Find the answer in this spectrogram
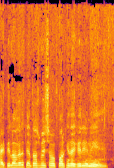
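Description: A person speaking; only speech, in a language the recogniser did not catch.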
